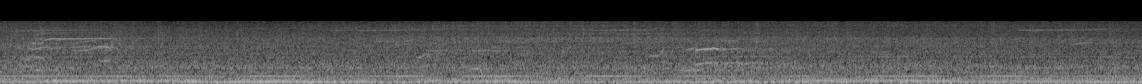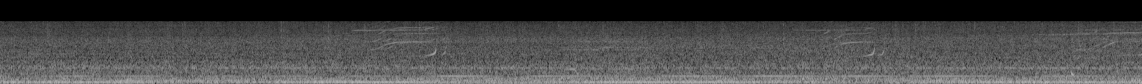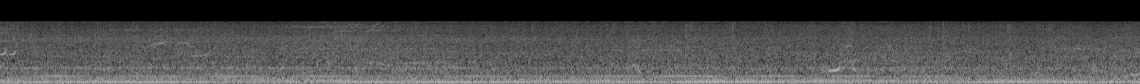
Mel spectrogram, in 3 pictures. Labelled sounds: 0.1	1.2	killer whale, southern resident, 0.67 to 5.3 kHz
6.7	7.5	killer whale, southern resident, 0.63 to 3.0 kHz
10.1	11.1	killer whale, southern resident, 4.7 to 5.5 kHz
14.8	15.9	killer whale, southern resident, 1.5 to 5.9 kHz
19.4	20.3	killer whale, southern resident, 1.4 to 5.6 kHz
21.8	23.0	killer whale, southern resident, 2.3 to 5.5 kHz
24.3	24.9	killer whale, southern resident, 1.4 to 3.6 kHz

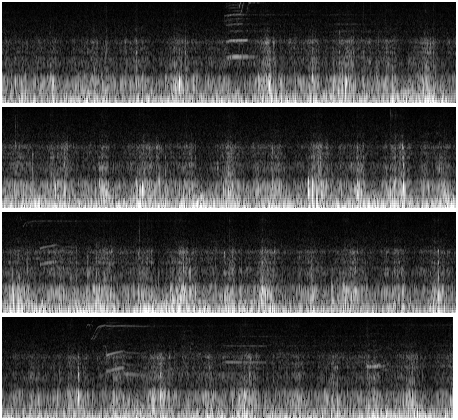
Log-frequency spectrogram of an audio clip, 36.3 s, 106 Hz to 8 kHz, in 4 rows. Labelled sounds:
28.8	30.2	killer whale, 0.56 to 6.6 kHz

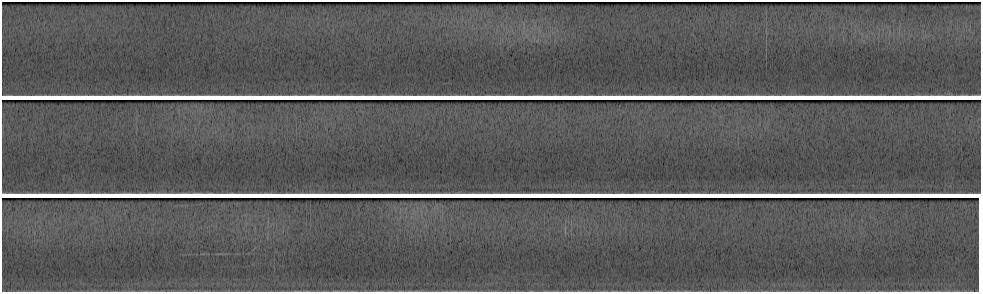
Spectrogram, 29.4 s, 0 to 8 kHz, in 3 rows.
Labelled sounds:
21.3	22.4	killer whale, 1.3 to 6.2 kHz

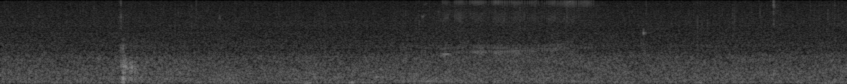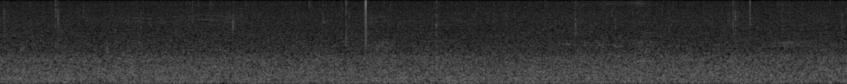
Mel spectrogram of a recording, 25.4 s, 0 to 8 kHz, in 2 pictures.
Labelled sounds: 7.1	7.3	killer whale, Bigg's (transient), 1.1 to 1.4 kHz
15.6	16.0	killer whale, Bigg's (transient), 3.8 to 3.9 kHz
22.1	22.3	killer whale, Bigg's (transient), 6.9 to 7.1 kHz
24.4	24.6	killer whale, 1.3 to 1.7 kHz

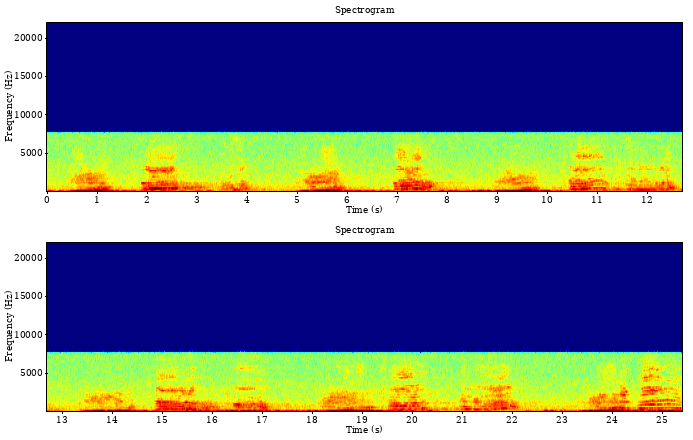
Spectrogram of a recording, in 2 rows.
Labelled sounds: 1.9	2.6	humpback whale, 0.80 to 4.5 kHz
5.1	5.7	humpback whale, 1.1 to 2.1 kHz
6.9	7.7	humpback whale, 0.80 to 4.8 kHz
9.1	9.7	humpback whale, 1.5 to 2.0 kHz
10.4	12.1	humpback whale, 0.80 to 5.0 kHz
13.8	14.1	humpback whale, 1.6 to 2.1 kHz
14.8	15.8	humpback whale, 0.80 to 5.0 kHz
16.4	17.0	humpback whale, 0.80 to 5.9 kHz
18.1	18.7	humpback whale, 1.0 to 2.0 kHz
19.5	22.0	humpback whale, 0.80 to 6.3 kHz
23.6	25.3	humpback whale, 0.80 to 4.7 kHz

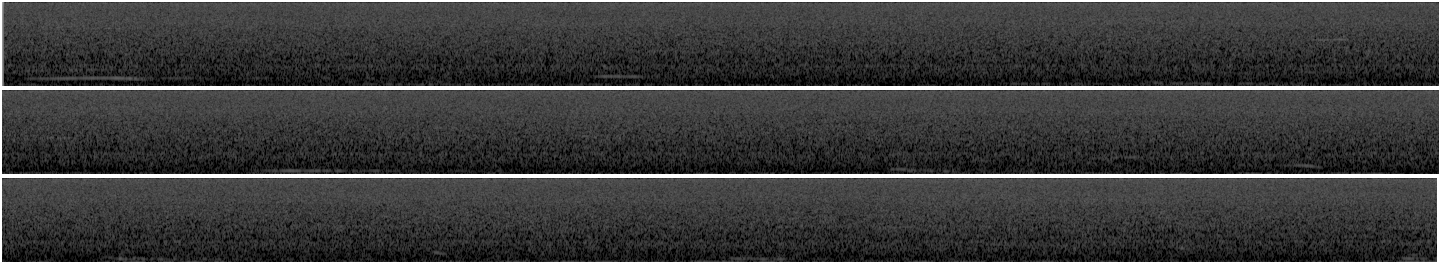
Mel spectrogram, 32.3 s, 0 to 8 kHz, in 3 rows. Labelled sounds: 9.8	10.1	humpback whale, 1.9 to 2.0 kHz

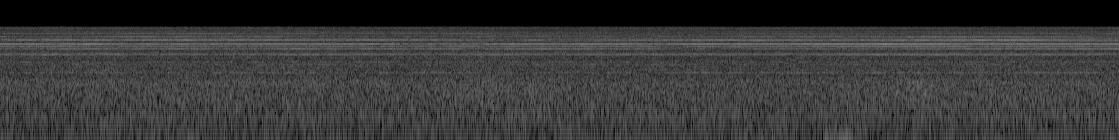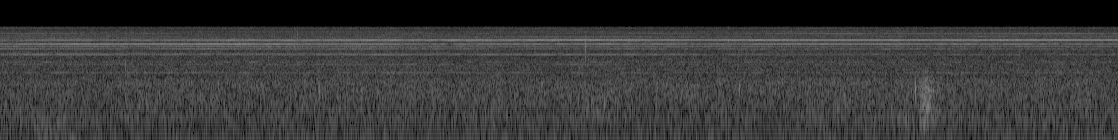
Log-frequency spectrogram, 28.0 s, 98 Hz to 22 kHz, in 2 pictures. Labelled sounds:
0.0	0.3	vessel noise, 5.9 to 6.0 kHz

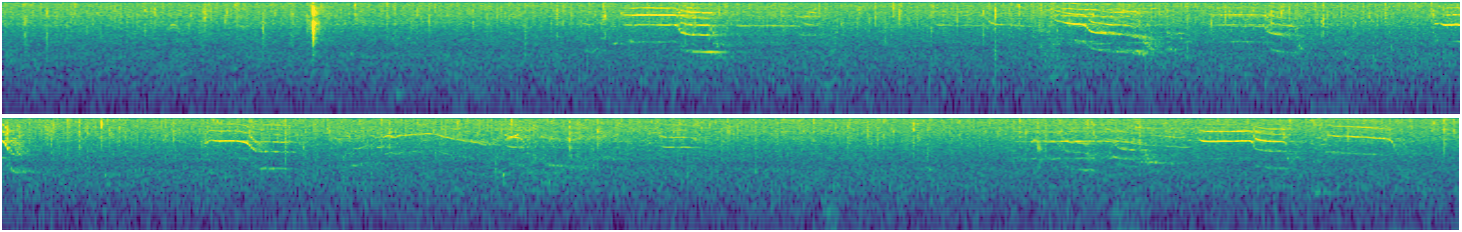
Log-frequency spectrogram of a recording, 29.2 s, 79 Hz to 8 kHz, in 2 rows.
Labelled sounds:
6.1	8.2	killer whale, northern resident, G clan, 0.81 to 7.8 kHz
10.5	13.0	killer whale, northern resident, G clan, 0.88 to 7.5 kHz
14.3	14.7	killer whale, northern resident, G clan, 1.9 to 4.8 kHz
16.5	17.5	killer whale, northern resident, G clan, 0.91 to 6.0 kHz
18.3	20.3	killer whale, northern resident, G clan, 0.94 to 4.2 kHz
21.1	21.6	killer whale, northern resident, G clan, 2.3 to 6.0 kHz
24.7	27.5	killer whale, northern resident, G clan, 0.94 to 5.4 kHz
27.8	28.5	killer whale, northern resident, G clan, 1.7 to 7.6 kHz

